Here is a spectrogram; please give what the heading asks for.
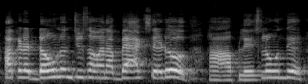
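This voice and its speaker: Brief: a cheeky, theatrical little cartoon boy, voiced by a woman, high-pitched, chattering and exclaiming. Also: lively intonation, racing. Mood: insistent. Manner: chatty, exclamatory, self-talking. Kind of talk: cartoon fan dub over gameplay.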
